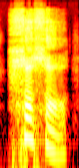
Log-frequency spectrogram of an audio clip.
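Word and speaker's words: Heihei: So that's why in Moana, this chicken was named Hehe, like chicken, but it's pronounced in a more ancient way, the original way, which is at the level of the throat, right? Hehe.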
